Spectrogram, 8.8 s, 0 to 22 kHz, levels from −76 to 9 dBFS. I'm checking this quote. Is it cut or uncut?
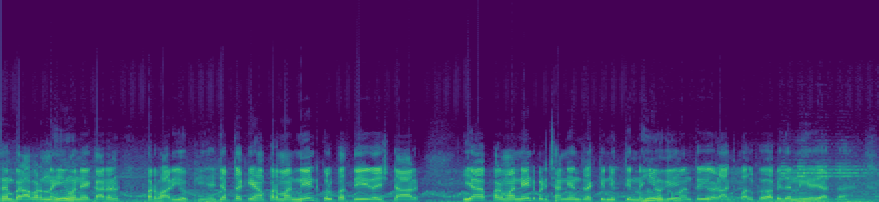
cut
